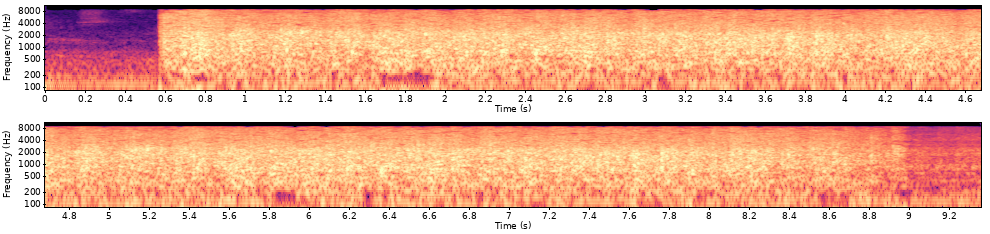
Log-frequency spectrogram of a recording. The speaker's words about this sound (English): Can we give a clap for those both ladies, please?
